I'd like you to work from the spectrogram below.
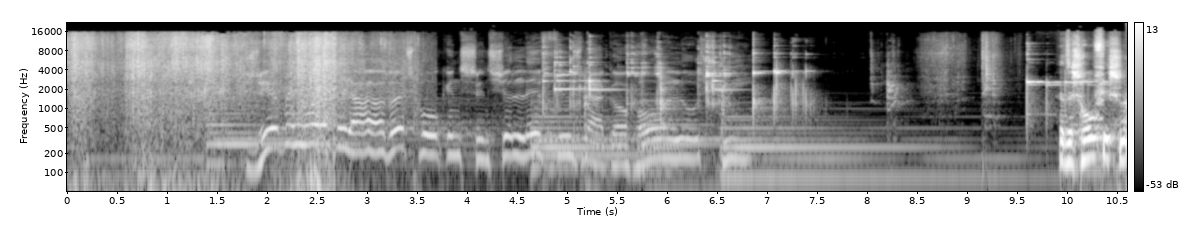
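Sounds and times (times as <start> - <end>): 
speech: 1.9 - 7.0, 10.0 - 10.6
empty glass bottles clinking together: 4.7 - 8.4, 9.2 - 10.5.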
